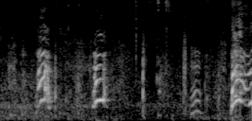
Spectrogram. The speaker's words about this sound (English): The delighted barks of Freckles the dog.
